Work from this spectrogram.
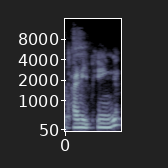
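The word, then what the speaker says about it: TinyPNG: And so there's this website called Tiny PNG or Tiny Ping if you pronounce the word.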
